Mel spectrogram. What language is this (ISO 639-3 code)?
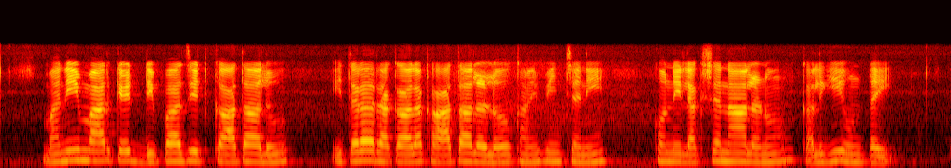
tel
